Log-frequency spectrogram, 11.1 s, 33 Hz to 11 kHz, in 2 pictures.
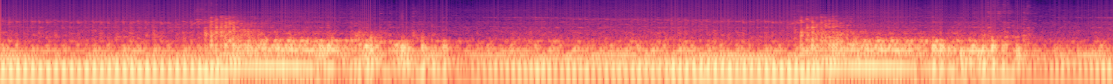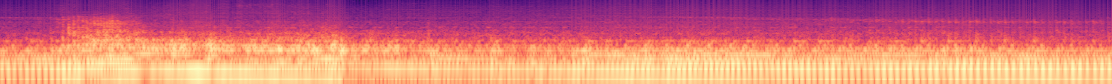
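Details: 2004 SRT-4 Neon petrol engine blipped three times, with a clattering exhaust rattle as revs drop back to about 800 rpm idle; owner likens it to a fan blade stopped by fingers.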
